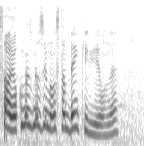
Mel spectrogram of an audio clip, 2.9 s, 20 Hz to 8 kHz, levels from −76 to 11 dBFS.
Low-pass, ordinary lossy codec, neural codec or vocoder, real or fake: 7.2 kHz; none; autoencoder, 48 kHz, 128 numbers a frame, DAC-VAE, trained on Japanese speech; fake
